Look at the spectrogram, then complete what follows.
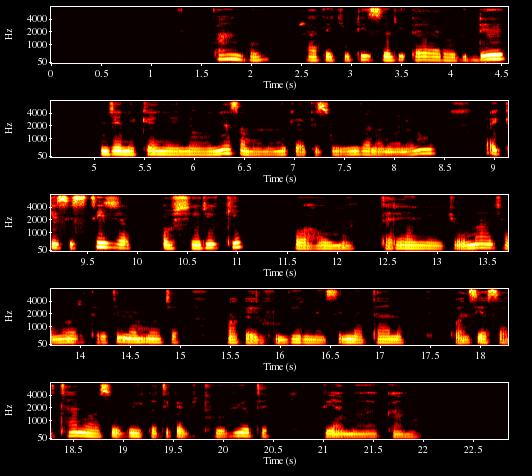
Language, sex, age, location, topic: Swahili, female, 36-49, Kisumu, government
